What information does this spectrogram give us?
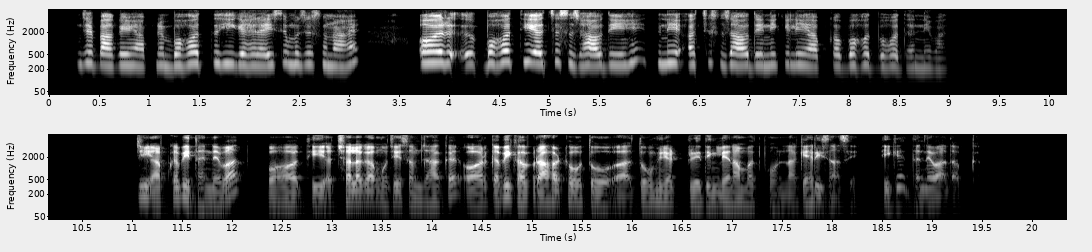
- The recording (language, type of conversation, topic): Hindi, advice, मैं काम टालने और हर बार आख़िरी पल में घबराने की आदत को कैसे बदल सकता/सकती हूँ?
- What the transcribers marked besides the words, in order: in English: "ब्रीदिंग"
